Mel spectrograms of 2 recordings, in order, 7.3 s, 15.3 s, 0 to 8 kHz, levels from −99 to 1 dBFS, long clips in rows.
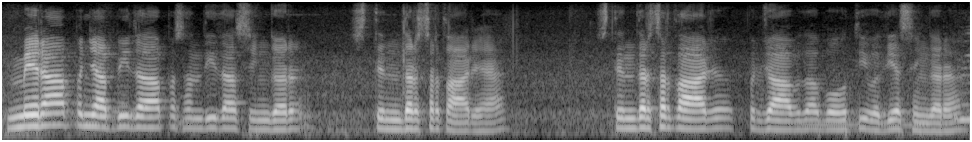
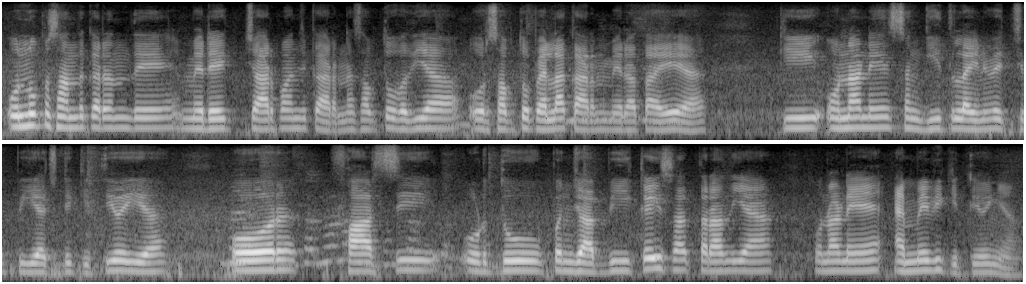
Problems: background conversations at intervals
